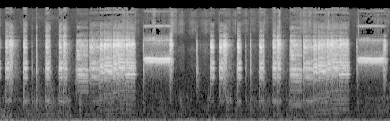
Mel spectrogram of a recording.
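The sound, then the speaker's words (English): A tiny thimble-sized toy whistle, pushed at the start of each round of a card game, shrills in a rapid, rhythmic run of short high-pitched toots, broken by a couple of longer steady tones, with no talking. “So every time that whistle blows, you have to place your card to the beat each time, and you lose points for not keeping the rhythm.”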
